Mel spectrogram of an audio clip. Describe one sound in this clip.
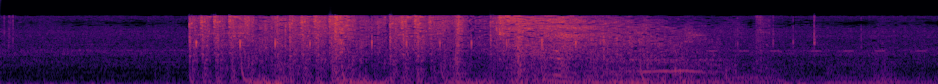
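Rapid gunshots crack from a rifle.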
